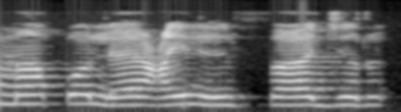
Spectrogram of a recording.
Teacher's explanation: اب اس را کو ہمیں ساکن بنائیں گے, کیونکہ را کے نیچے زیر ہے اور جب رکنا ہے تو اس پر سکون لائیں گے. تو اب اس را کو بھی ہم پر کریں گے, کیوں, کیونکہ فا کے اوپر کیا ہے, زبر ہے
